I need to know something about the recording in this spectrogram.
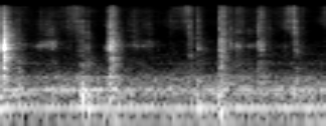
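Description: Tarot cards being shuffled and handled by hand: a run of short, sharp card clicks and flicks, the sharpest right at the start.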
